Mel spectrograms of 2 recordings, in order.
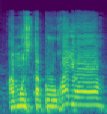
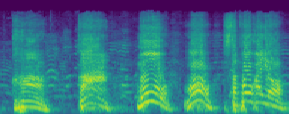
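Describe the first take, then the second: First: Said in the usual way. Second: "Ka. Ka. Mu. Mu. Sta po kayo?" split into separate syllables. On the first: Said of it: "Sabihin mo sa kanila". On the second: Shown as a demonstration. Teaching the puppet to greet, syllable by syllable. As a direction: spell out "Kamusta" one beat at a time. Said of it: "gayahin mo ko".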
